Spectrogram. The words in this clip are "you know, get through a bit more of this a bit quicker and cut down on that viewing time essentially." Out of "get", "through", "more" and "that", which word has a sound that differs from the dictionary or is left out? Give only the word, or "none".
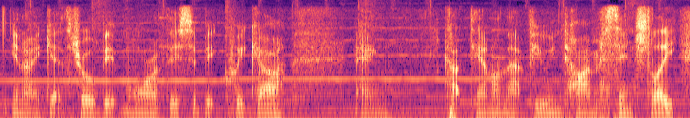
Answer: none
